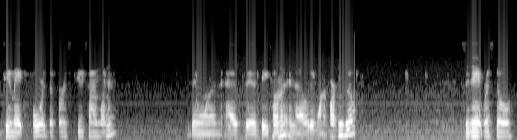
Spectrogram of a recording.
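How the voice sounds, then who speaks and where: A man's voice: mid-range voice, husky. A young man casually commenting on a race, rambling and losing track of his count, his voice a bit off. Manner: rambling, loses track mid-sentence. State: voice feels off. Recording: tinny phone-like audio.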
